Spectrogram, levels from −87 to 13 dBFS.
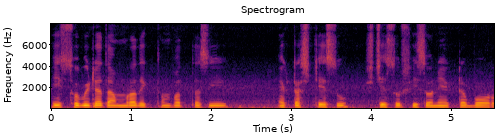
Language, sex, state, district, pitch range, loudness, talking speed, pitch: Bengali, male, Tripura, West Tripura, 135-150 Hz, -17 LUFS, 120 wpm, 145 Hz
